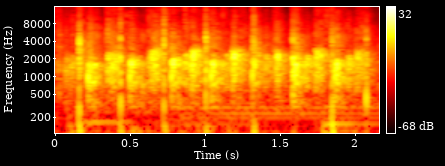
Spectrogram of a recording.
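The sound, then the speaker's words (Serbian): Audience applause at a live talk event, with brisk, steady clapping throughout the whole short stretch. “Aplauz za Ivana Žagara.”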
